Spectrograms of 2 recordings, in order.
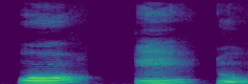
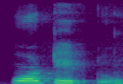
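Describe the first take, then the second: First: potato very slowly as প, টে, টো; potato broken up with a pause after each syllable; split into three syllables. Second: Said in the usual way. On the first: Shown as a demonstration. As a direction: give potato three separate beats. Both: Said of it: "এখানেও তিনবার ঝোঁক নিতে হচ্ছে".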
